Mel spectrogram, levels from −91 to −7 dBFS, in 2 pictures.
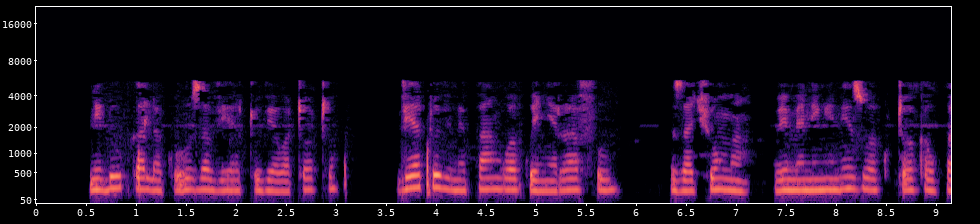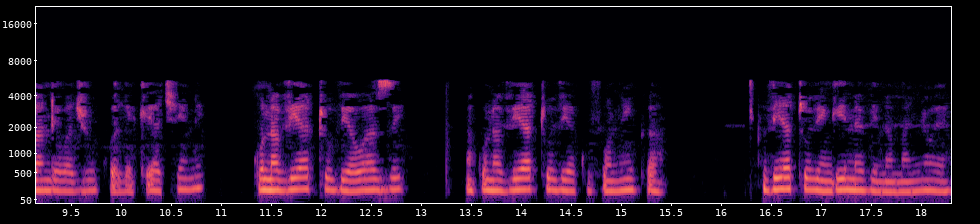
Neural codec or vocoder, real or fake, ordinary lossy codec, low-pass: vocoder, 22.05 kHz, 80 mel bands, WaveNeXt; fake; MP3, 24 kbps; 5.4 kHz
